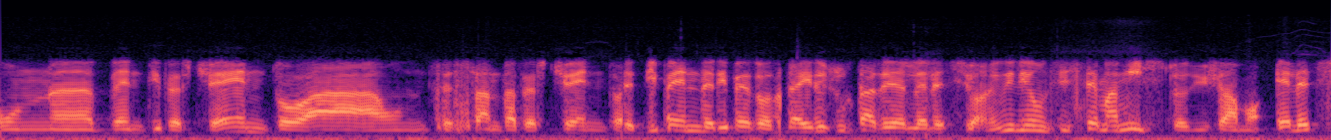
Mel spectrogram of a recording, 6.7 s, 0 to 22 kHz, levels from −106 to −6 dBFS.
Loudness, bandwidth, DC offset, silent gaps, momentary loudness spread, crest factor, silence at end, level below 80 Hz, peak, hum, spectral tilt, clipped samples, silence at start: -30 LUFS; 4.8 kHz; under 0.1%; none; 6 LU; 16 dB; 0 s; -52 dBFS; -14 dBFS; none; -6 dB/octave; under 0.1%; 0 s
